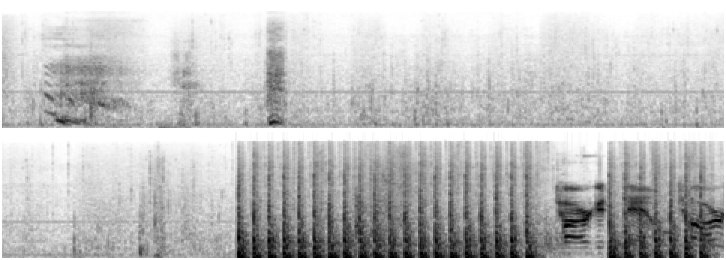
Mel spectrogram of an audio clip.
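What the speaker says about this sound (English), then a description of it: "Hostiles are shooting." Rapid automatic machine gun fire in the video game Ghost Recon Breakpoint, a loud sustained burst after quieter footsteps and movement sounds, briefly pausing before resuming.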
